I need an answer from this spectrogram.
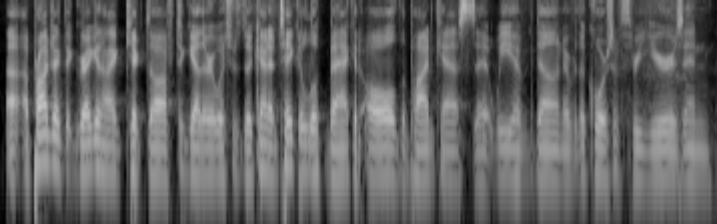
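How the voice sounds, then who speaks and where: Gravelly, low-voiced male podcast host. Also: flat delivery, a little fast, hardly any pauses, dry recording, clean studio sound. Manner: jokey, rambling, conversational. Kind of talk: casual podcast chat.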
